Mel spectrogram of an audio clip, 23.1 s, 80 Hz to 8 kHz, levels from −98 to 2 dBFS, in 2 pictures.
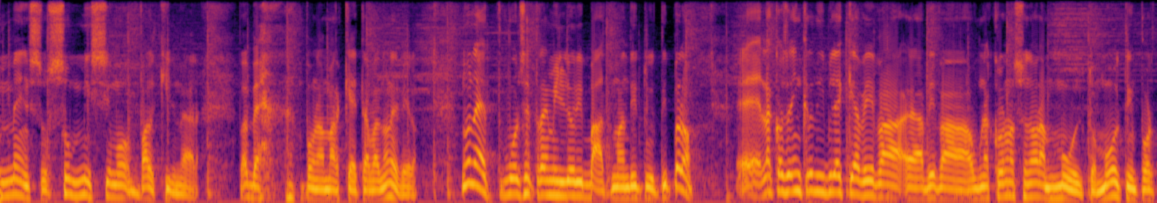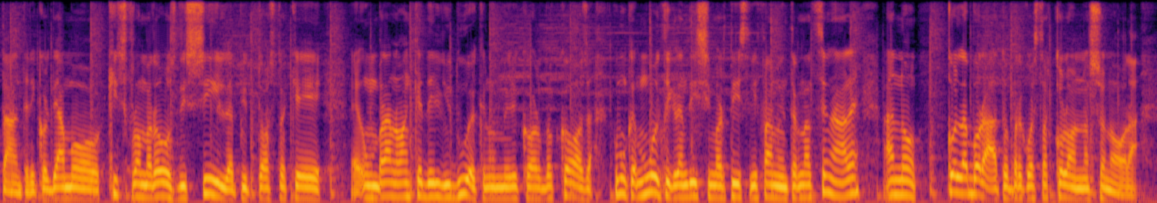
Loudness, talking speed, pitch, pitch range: -17 LUFS, 180 wpm, 135 Hz, 120-155 Hz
